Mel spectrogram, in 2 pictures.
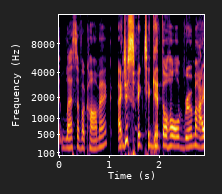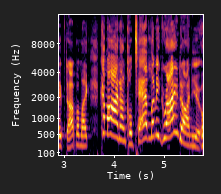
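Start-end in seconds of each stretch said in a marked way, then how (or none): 3.7-5.7 high, loud party-hype voice. Retold or imitated. Comic playing DJ hyping up Uncle Ted, loud high party voice. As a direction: pump up the room like a bar mitzvah DJ. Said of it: "I'm more of a bar mitzvah D J".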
